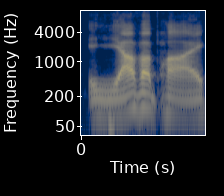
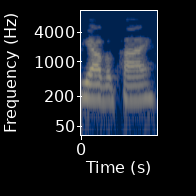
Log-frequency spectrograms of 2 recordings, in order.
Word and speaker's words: Yavapai: have first off Robin Bryce from Yavapai College and Ryan can could be happy with me because I said that right uh how you doing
